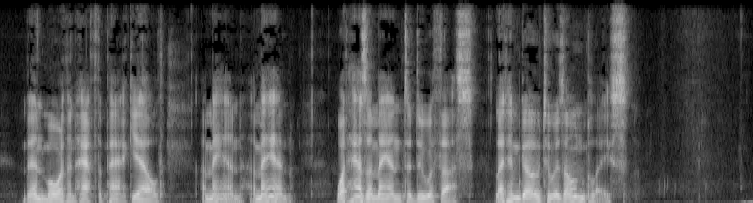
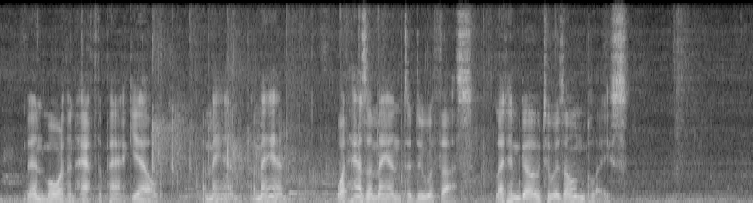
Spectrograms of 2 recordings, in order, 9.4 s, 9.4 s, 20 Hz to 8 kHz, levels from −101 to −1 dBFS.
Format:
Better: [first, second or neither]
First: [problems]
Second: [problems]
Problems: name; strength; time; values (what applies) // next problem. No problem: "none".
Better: first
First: none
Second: background sound (Applause); 12 dB below the speech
